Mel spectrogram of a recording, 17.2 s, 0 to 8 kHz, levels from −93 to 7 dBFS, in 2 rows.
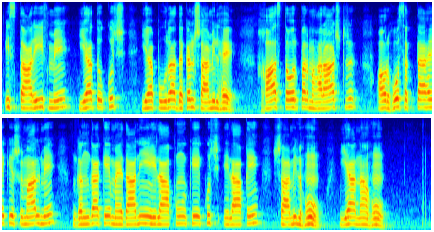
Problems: constant background noise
